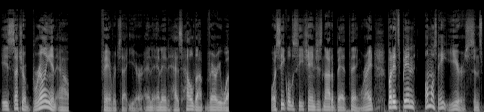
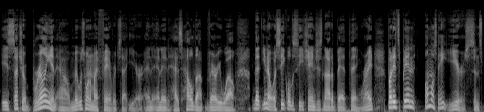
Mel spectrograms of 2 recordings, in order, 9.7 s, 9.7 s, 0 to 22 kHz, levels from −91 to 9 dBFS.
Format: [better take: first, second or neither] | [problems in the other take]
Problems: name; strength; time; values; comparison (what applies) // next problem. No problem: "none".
second | audio cutting out; at 1.5 s for 0.5 s and at 4.5 s for 1 s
